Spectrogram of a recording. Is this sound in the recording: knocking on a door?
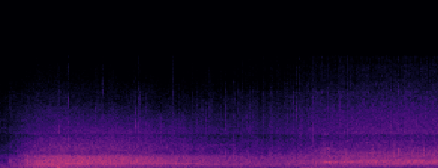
no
